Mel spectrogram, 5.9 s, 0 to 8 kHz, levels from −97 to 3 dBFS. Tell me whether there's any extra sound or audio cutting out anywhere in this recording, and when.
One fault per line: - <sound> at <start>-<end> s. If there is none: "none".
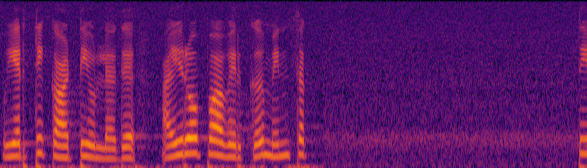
none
